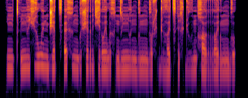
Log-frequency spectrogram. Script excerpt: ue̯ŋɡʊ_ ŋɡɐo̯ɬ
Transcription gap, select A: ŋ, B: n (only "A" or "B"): B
